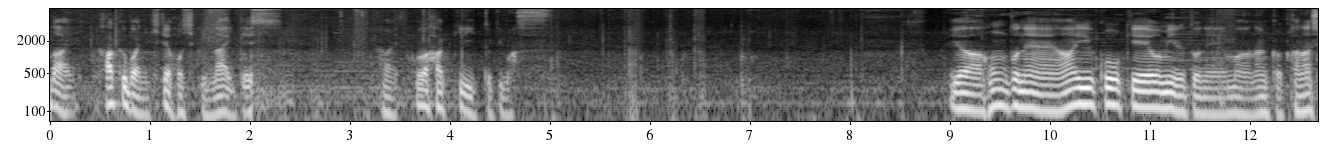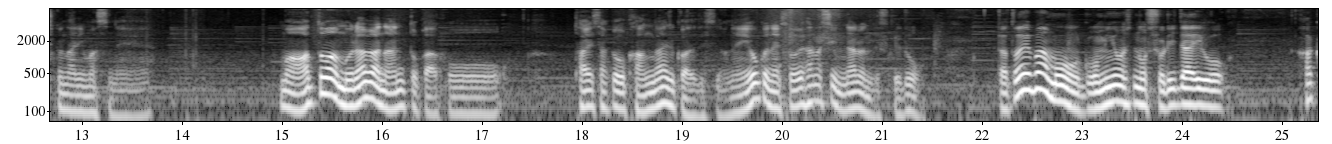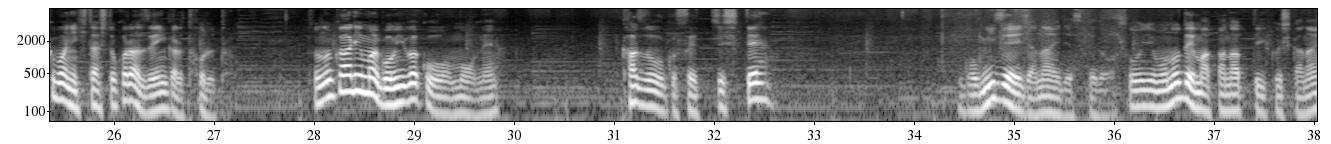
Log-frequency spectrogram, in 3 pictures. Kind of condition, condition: setting, inside a vehicle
